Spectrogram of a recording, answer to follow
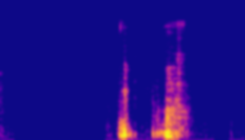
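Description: Silence, then two short vocal sounds from a man's voice a little over a second in, low and throaty, just before he goes on speaking.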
